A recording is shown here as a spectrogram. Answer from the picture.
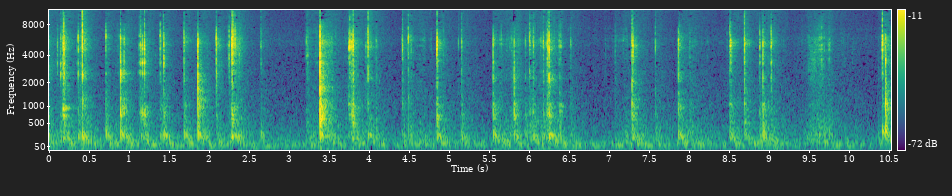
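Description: Irregular light clicks, some in quick clusters, of a plastic hook and rubber bands knocking against a Rainbow Loom's plastic pegs as the loomed bands are lifted off one by one.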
